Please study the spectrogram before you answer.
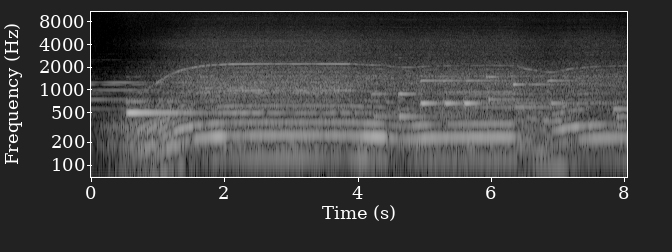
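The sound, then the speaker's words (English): An old gas-powered leaf blower running, a loud droning engine whine that climbs in pitch as it revs up, holds steady, dips briefly, then rises again. “he's brought one of his old gas blowers to demonstrate the noise”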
